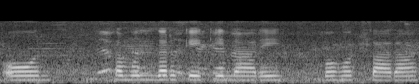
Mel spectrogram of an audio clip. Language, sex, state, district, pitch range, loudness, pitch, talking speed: Hindi, female, Haryana, Jhajjar, 195-210 Hz, -17 LUFS, 200 Hz, 85 wpm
